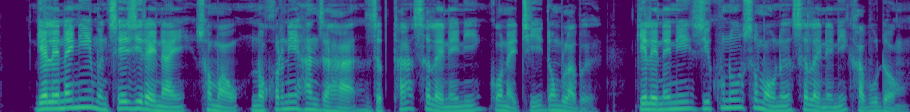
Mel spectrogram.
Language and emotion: Bodo, neutral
